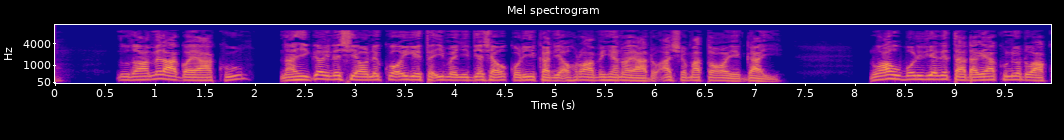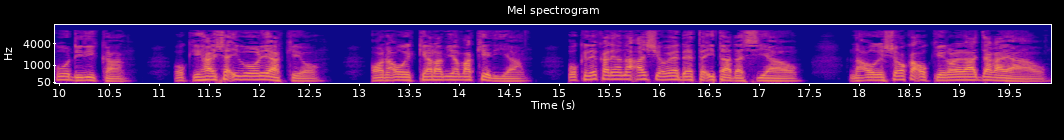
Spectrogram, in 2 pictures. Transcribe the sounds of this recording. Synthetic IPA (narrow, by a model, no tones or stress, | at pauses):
ðuðawameɾaɡɔjaku | nahiːɡeɔineɕjaɔnekuɔoiɣetɛimɛɲiðiaɕ̬jaɣokoɾikaniaoɦɔɾɔwameɦianɔjado̰ʔaɕiɔmatɔeɡai | newahuboɾiɾiɛɣetaːdaɣeakuneondowakodiɾika | okeɦaiʃaiɣoɾoɾeakeɔ | ɔnaoɣekeaɾamiamakeɾia | okeɾekaneanaʔaɕiɔwɛdɛtɛitaːdaɕiaɔ | naoɣeɕɔːkaokeɾɔɾɛɾad͡ʑaɣajaɔ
